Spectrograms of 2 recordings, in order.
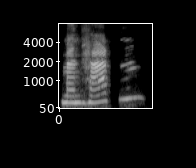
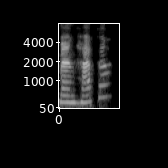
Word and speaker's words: Manhattan: Or Manhattan. Is that Manhattan? Manhattan. So it's like if you eliminate the last syllable and you only produce or pronounce the letter T.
